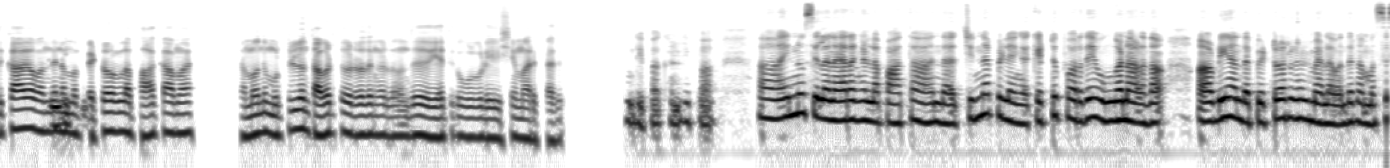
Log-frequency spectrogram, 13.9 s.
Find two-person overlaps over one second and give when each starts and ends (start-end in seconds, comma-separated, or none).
none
